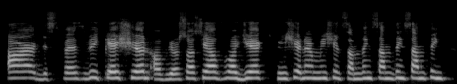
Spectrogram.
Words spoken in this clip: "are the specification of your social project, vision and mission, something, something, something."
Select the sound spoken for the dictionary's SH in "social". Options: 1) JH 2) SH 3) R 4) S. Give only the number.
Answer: 4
